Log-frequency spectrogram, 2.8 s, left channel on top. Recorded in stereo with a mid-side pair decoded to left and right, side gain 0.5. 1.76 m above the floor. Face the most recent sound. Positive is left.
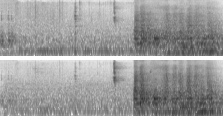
turn(degrees=-60)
